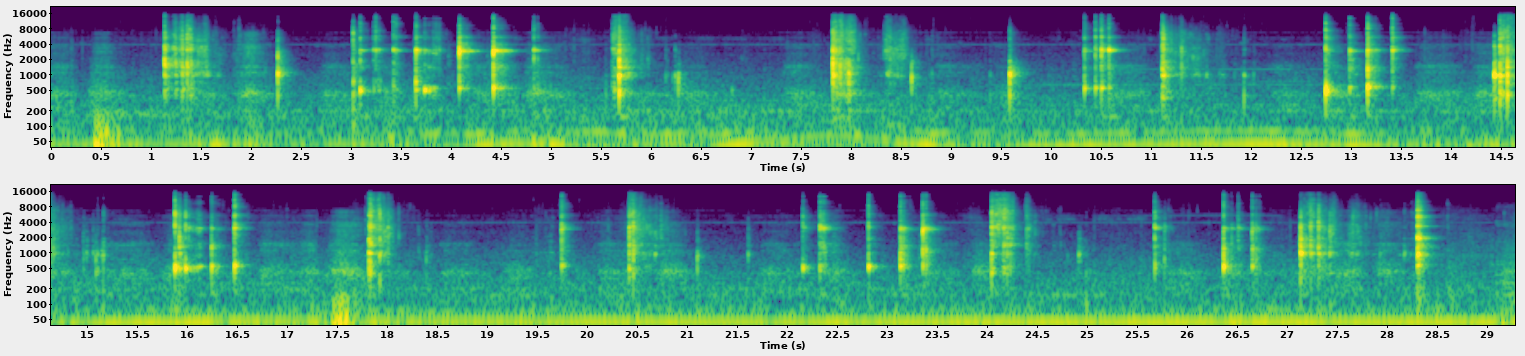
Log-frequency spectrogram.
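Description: Steel spoon clinking and scraping against a steel plate and a glass jar as chunky pickle is spooned into the jar: irregular sharp clinks, some ringing briefly.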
